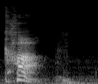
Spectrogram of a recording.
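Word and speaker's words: ヶ: This may be the katakana for ke, but in its context as a counter, it is used as ka. And what is ka? And what is this ke that's pronounced ka in this context?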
